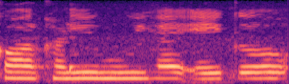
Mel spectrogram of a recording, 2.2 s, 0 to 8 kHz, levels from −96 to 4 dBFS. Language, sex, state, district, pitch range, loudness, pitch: Hindi, female, Chhattisgarh, Rajnandgaon, 210-215 Hz, -14 LUFS, 215 Hz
